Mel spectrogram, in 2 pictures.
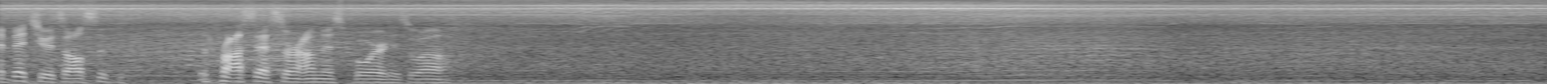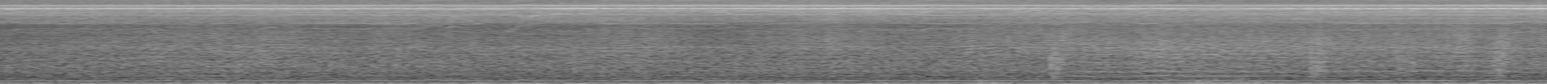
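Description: Wind blows outdoors, rumbling low and steady.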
